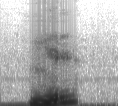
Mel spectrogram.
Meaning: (adjective) feminine singular of nul; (noun) female equivalent of nul; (pronoun) feminine singular of nul (“nobody”)
- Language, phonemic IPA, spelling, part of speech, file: French, /nyl/, nulle, adjective / noun / pronoun, Fr-nulle.ogg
